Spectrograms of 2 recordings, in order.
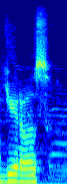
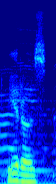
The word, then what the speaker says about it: gyros: A gyro girly or a Euro girly? Hero. They're gyros. Gyros. Heroes. I like saying gyro because it makes people mad.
